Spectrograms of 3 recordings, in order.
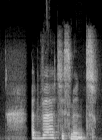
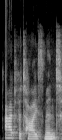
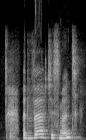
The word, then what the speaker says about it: advertisement: from the same root the stress is in a different place advertisement advertisement as the correct pronunciation not advertisement which is what you commonly hear advertisement is correct so word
